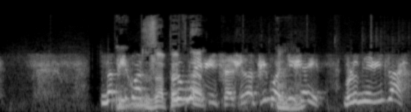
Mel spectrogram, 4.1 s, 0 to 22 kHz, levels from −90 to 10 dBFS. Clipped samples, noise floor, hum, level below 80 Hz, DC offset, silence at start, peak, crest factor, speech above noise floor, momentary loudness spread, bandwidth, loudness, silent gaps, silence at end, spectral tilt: under 0.1%; -42 dBFS; none; -62 dBFS; under 0.1%; 0.3 s; -6 dBFS; 16 dB; 21 dB; 18 LU; 13.5 kHz; -20 LUFS; none; 0 s; -4 dB/octave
